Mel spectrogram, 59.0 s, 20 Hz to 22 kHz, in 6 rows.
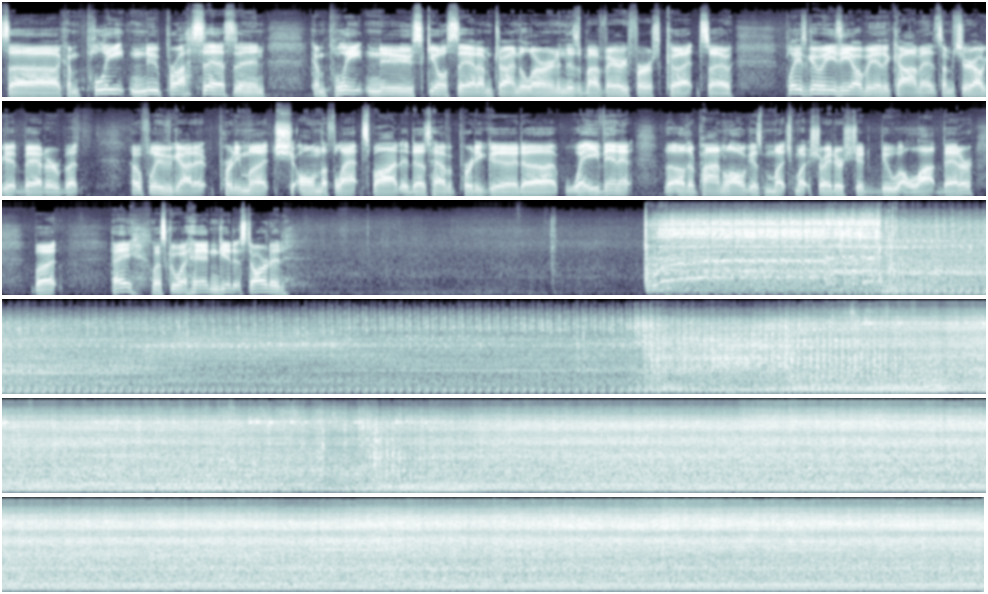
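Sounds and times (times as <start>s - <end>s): gas engine running: 26.1s - 59.0s
band saw blade running: 35.2s - 59.0s.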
